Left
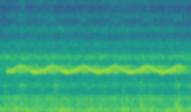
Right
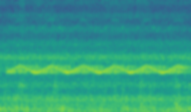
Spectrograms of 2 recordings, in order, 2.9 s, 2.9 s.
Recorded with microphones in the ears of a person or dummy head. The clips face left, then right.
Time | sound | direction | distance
0.1 | an alarm | 55° left (ahead or behind) | 1.7 m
